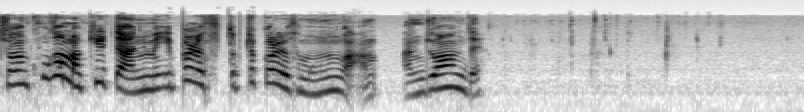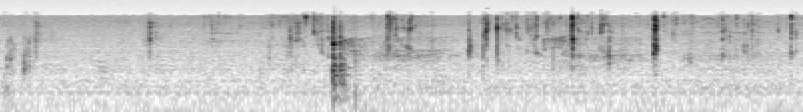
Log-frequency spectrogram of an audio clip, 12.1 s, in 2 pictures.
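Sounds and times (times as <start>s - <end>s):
wet chewing clicks: 3.6s - 12.0s
person drinking: 6.0s - 6.5s, 7.1s - 12.0s.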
